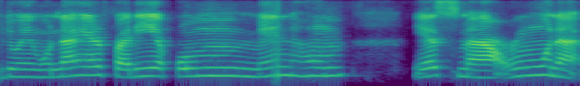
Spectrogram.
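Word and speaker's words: يسمعون: فَرِيقٌ مِّنْهُمْ يَسْمَعُونَ. Again, once again, waw is silent, and before that there dhamma. We're going to be stretching it according to one alif.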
